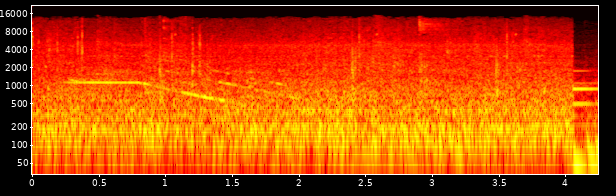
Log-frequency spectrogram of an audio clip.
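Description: Steady rush of air from a large inflatable, with a whistle that holds and then slides down in pitch about a second in.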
